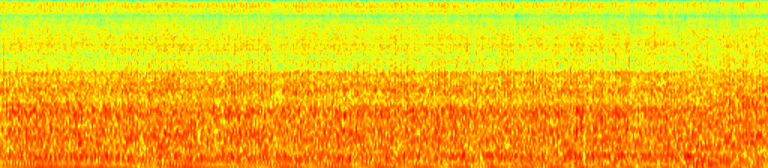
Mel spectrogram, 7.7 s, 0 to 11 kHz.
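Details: Ford Sierra 2.0 DOHC petrol engine idling steadily with a dense, rough, rattly strange noise over the running sound.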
